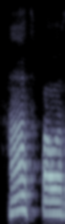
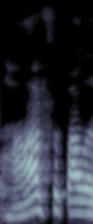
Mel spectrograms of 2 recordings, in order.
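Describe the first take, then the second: First: The first word is said as 'haath'. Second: The first word is said as 'horse'. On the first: The speaker calls it wrong. "हाथ power नहीं होता बेटा" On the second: The speaker calls it right. "वो हॉर्स power होता है"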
